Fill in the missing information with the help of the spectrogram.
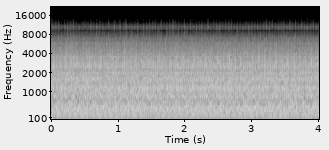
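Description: Cummins L10 inline-six diesel engine idling steadily, loud and close up from the engine bay.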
